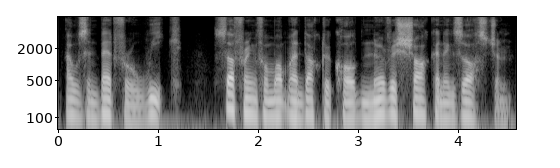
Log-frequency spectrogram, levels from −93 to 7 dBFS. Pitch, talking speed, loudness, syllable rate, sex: 100 Hz, 220 wpm, -19 LUFS, 5.8 syllables/s, male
